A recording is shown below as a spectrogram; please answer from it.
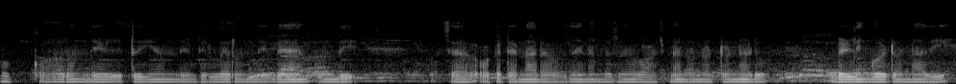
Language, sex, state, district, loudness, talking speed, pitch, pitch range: Telugu, male, Andhra Pradesh, Srikakulam, -29 LUFS, 65 wpm, 115 Hz, 115-125 Hz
